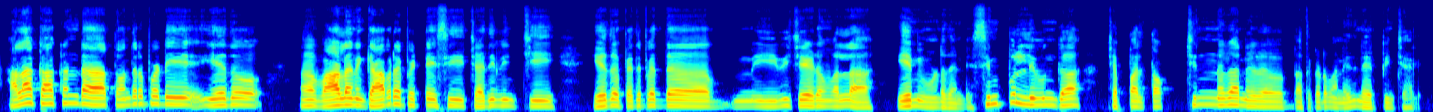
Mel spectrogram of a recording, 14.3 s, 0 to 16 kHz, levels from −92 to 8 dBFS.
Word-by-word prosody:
అలా 210 +4 +7
కాకండా, 210 -1 +3 0.3
తొందరపడి 195 +2 -1 0.5
ఏదో 180 +1 0 0.6
ఆహ్, 155 0 +2
వాళ్ళని 165 +2 +8
గాబరా 165 +7 +5
పెట్టేసి, 160 -1 -4 0.2
చదివించి, 145 0 -3 0.6
ఏదో 150 +3 +2
పెద్ద 145 +2 -3
పెద్ద 160 -1 -1 0.8
మ్ 140 - -8 0.2
ఇవి 155 +4 -5
చేయడం 145 -1 +2
వల్ల 145 +1 -2 0.6
ఏమీ 150 0 +1
ఉండదండి. 115 -3 -8
సింపుల్ 205 +4 -3
లివింగ్గా 170 -1 +1 0.4
చెప్పాలి. 135 -2 -3
తప్ 135 0 -6 0.2
చిన్నగా 180 0 -1
నెరు 135 -2 -1 0.3
బతకడం 125 +1 -9
అనేది 120 +5 -7
నేర్పించాలి. 115 -1 -8
155 Hz, 115 wpm, -24 LUFS, 140-180 Hz, 0.8 s, వాళ్ళని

